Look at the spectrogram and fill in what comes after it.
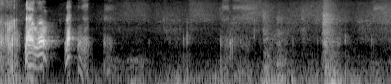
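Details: While eating a snack, Jamong, a male Maltese from Gwangju, must not be touched. He gives two throaty, growly barks close together, then a low grumble and quieter snuffling in a small room.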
